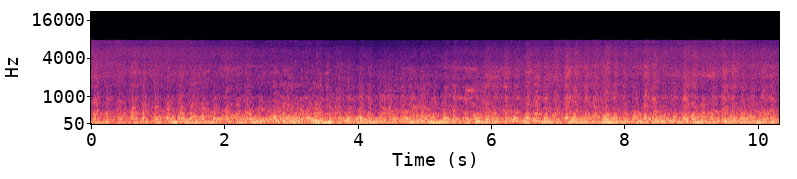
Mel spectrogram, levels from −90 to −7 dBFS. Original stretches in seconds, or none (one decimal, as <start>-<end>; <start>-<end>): 2.7-3.3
